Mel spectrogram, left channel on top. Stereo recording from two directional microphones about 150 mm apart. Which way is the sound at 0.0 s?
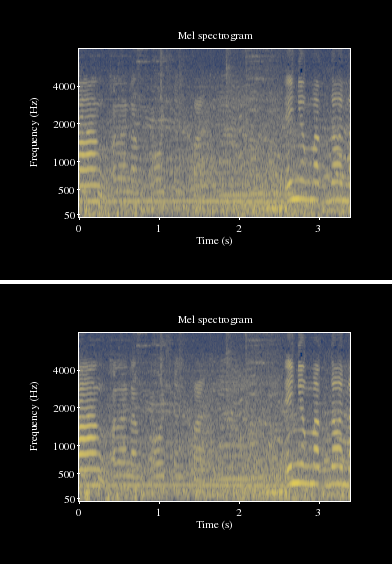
35° right (ahead or behind).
